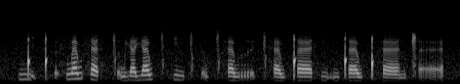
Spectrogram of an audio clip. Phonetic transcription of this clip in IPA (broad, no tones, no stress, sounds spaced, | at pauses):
ŋ͡ǃ ḭ ǃʰ ə̰ s w æ w s æ s ǀ ə̰ w j æ j æ w ǀʰ i n ǀʰ ə̰ w ǀʰ æ w r ə̰ ǀʰ æ w ǃ æː s m ḭ n ǃ æ w ǃʰ æː n ǁ æ̰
